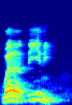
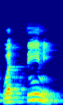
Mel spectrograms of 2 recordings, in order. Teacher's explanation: Setelah huruf waw ada alif, kemudian ada lam. Tapi kemudian lamnya itu tidak dibaca. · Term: idgham syamsiyah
